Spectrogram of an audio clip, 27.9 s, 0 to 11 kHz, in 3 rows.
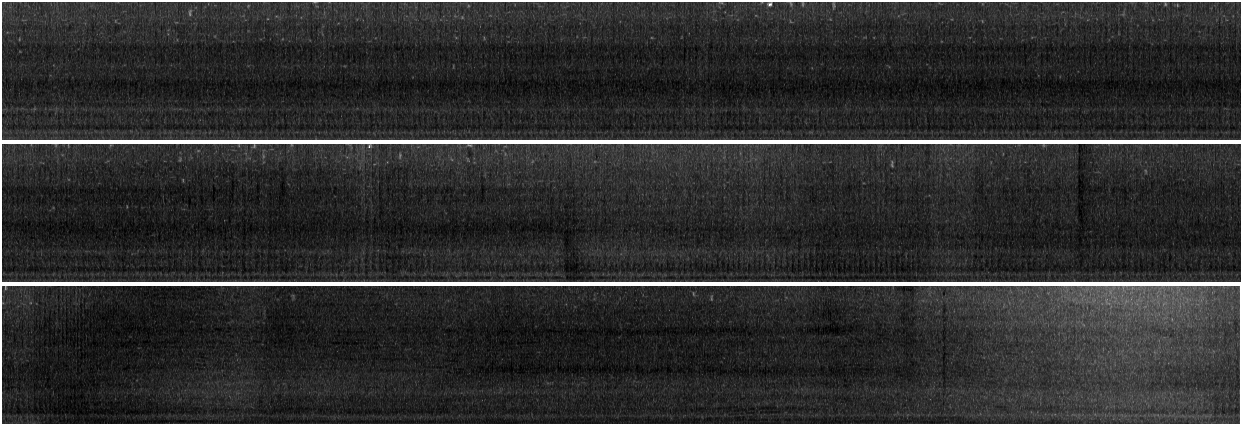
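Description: Mahindra Bhoomiputra tractor's diesel engine running steadily while the freshly serviced clutch is tried through the gears. About 19 seconds in it gets louder, its pitch rising and falling as the engine is revved and loaded.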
